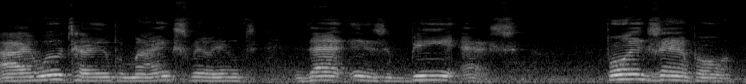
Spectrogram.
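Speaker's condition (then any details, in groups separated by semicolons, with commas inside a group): Brain injury; could not blow out candles for years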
